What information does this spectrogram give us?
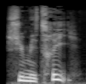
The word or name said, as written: symmetri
